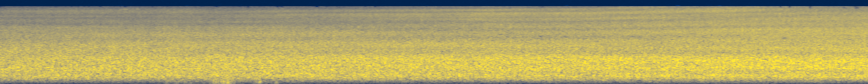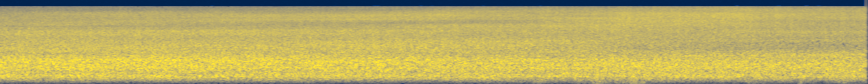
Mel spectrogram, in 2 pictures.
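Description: Small mountain waterfall and stream: a steady rush of falling water that grows slowly louder over the first half.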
